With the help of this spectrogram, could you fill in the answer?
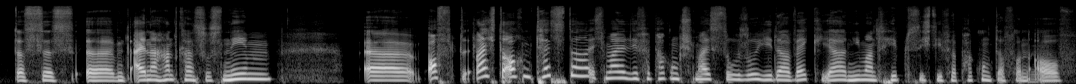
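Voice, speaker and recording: A woman at medium pitch with lively intonation, a plain, everyday voice, fairly slow pace and a dry, close sound with no echo. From Frankfurt. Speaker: recovering drug addict. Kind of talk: casual chat.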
